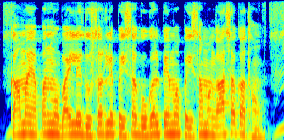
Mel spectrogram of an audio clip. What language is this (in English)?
Chhattisgarhi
